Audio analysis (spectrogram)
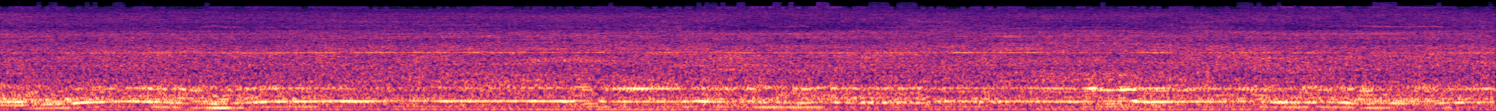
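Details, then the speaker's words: Brand-new Hoover cyclonic vacuum with rewind cord: steady motor roar with a faint wavering squeak; drive belt squealed a little, slight slip, may need changing but shouldn't be too bad. "belt squealed a little bit but shouldn't be too bad might have to change that"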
